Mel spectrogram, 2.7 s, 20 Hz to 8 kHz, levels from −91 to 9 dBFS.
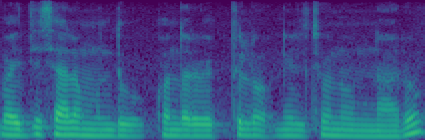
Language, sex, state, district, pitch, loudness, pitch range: Telugu, male, Andhra Pradesh, Guntur, 125 Hz, -29 LUFS, 120-140 Hz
